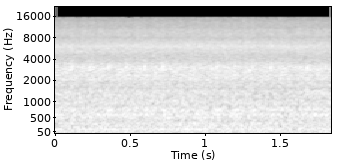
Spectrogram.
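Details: 1960 Pontiac Catalina 389 V8 idling smoothly and evenly with no misfire or stumble, Heathkit IO-20 ignition oscilloscope attached; all cylinders' primary and secondary patterns stack consistently and the ignition is spot on.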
